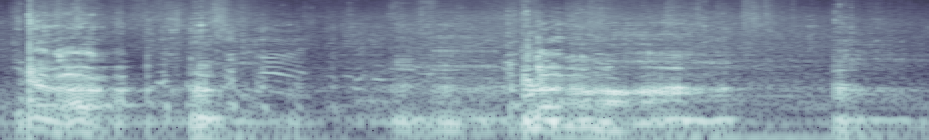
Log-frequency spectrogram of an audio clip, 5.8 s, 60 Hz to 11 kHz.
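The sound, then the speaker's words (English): An Asian lion roars and growls about 1 meter away while being fed, in a few deep, rumbling bursts, with snarling rasps between the louder calls. “Now we're just feeding a lion. I'm about 1 meter away. Lucifer's an Asian lion.”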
